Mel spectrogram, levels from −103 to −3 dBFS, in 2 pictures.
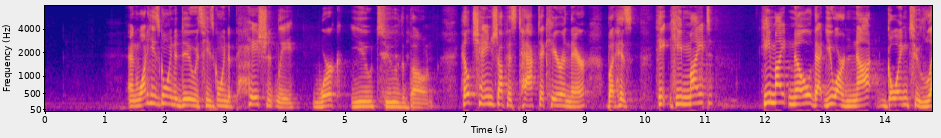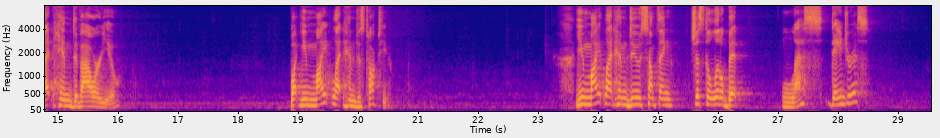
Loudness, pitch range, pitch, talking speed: -24 LUFS, 125-195 Hz, 160 Hz, 130 wpm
